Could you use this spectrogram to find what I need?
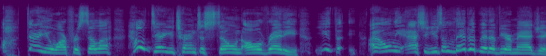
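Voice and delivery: put-on high-pitched, whiny little girl voice. Speaker retelling a story scene, voicing the little girl Lizette, imitating whiny Lizette. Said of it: "And she's like very whiny".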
